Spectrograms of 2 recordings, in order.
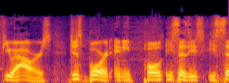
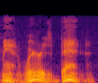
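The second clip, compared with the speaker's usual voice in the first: muttered worry; 11 dB quieter, slower than usual. Retold or imitated. Wondering aloud at dinner.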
